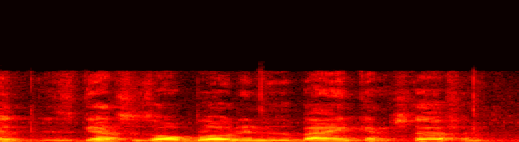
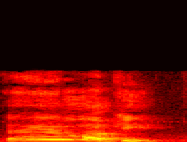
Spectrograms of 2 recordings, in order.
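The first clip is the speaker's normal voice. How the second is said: a retold call, pitched well higher and louder; 10 semitones higher, 5 dB louder, slower than usual. Dad spotting his old friend on the hill, a higher, louder call. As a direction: hail a buddy from across the hill. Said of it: "I heard this voice go".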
